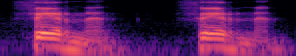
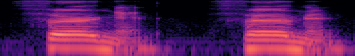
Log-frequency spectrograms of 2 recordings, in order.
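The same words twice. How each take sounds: First: Fernand with short e and tapped Spanish r; Spanish pronunciation. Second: Fernand with long English er; English pronunciation. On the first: Teacher contrasts the languages, Spanish Fernand. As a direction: say Fernand just as written in Spanish. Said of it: "En español". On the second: Teacher contrasts the languages, English Fernand. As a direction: draw out Fernand, er without a tapped r. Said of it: "En inglés". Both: Shown as a demonstration.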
